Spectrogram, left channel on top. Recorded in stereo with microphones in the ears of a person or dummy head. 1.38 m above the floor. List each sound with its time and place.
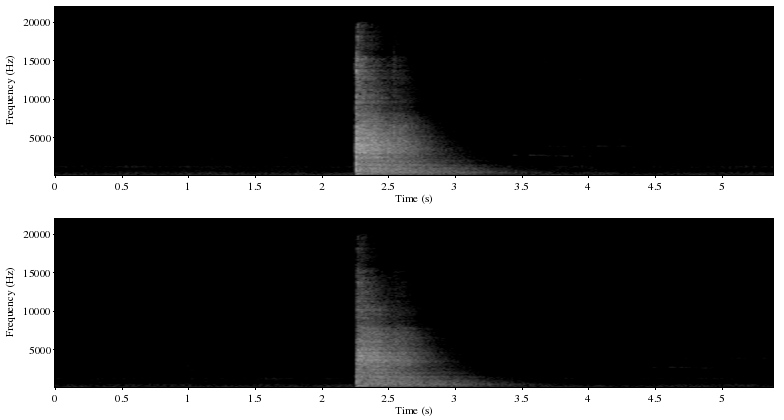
2.2 s a gunshot: 65° left (ahead or behind), 1.0 m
